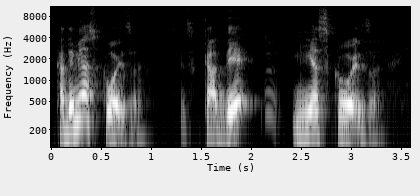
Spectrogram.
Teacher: muitas vezes o artigo definido as também vai desaparecer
